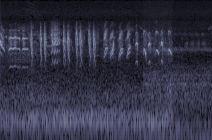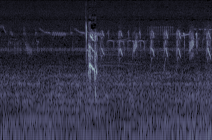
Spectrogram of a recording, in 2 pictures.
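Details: Reed-bed Eurasian reed warbler with a scratchy, unmelodious song mixing in mimicry. Loud chattering phrases stop after three seconds, a thin whistle and a sharp click follow, then softer chatter resumes.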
